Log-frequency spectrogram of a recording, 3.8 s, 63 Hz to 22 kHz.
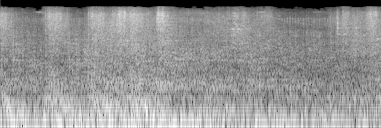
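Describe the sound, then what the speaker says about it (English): Heavy weapon fire in the video game Crysis 3 roars loudly and continuously, forming a dense, booming barrage that runs without letup and with no voices. "Is the weapon overheating or something? Keep stopping firing sporadically."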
